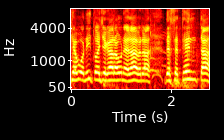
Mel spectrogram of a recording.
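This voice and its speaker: Amid noticeable background noise, a man speaks in an animated tone at an extremely high pitch. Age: 40s. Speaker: pastor. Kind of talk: sermon.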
